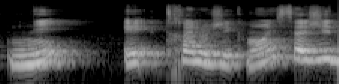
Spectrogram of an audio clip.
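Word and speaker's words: 二: Le 2, ça se prononce ni.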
